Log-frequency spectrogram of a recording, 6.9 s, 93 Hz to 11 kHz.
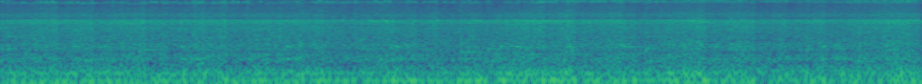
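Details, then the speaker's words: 1955 Ford V8 cruiser driving after an exhaust leak fix. Deep even rumble while cruising, with no puffing, ticking or raspy leak at the manifold; now quiet, a normal exhaust note. "it's nice and quiet now"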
